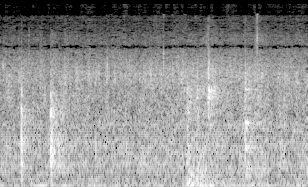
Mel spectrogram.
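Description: Eggplant pieces frying in hot oil in a pan for Sicilian caponata, a steady bright sizzle with a few sharper crackles and pops, close and alone without voices.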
